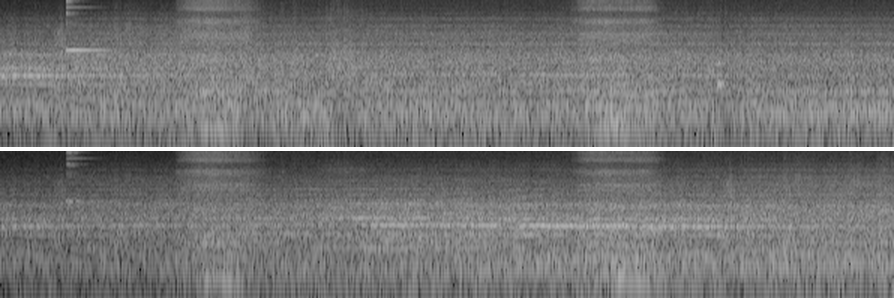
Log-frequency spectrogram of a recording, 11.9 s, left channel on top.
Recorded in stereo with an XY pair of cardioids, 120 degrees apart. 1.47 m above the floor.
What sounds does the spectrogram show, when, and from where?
0.9 s a bell: 70° left, 1.0 m
2.3 s snoring: 45° left, 1.8 m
